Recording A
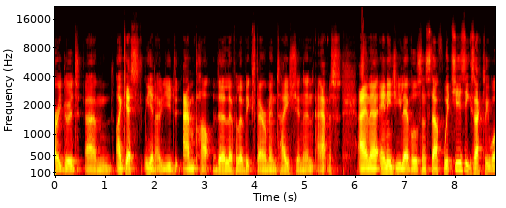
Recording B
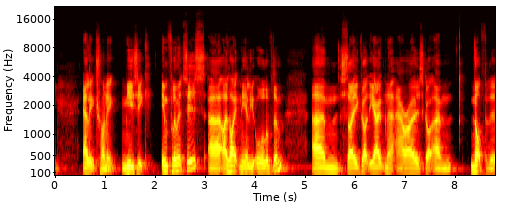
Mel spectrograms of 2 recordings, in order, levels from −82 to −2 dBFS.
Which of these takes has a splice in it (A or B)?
A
